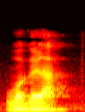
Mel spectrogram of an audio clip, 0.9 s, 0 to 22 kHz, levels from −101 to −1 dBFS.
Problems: none marked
